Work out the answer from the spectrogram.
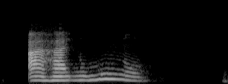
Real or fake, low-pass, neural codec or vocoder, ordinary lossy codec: fake; 7.2 kHz; codec, 16 kHz in and 24 kHz out, 0.4 kbps, LongCat-Audio-Codec, fine tuned four codebook decoder; Opus, 32 kbps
